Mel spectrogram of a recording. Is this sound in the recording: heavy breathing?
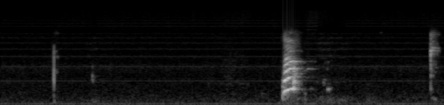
no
